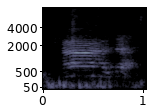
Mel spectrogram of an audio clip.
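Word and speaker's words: هذا: ya cara bacanya seperti baca Alif Panja ini bacanya haus panjang di artinya initingi artinya ini hadza Ayo hadza H Oke ee belajar bahasa itu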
